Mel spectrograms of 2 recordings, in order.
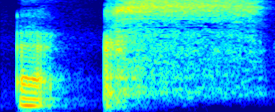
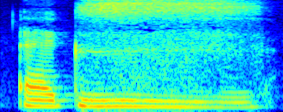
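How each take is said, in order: First: The sound is voiceless, like ks. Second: The sound is voiced, like gz. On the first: "This is its um, quiet sound" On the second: "This is its vibrating sound"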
